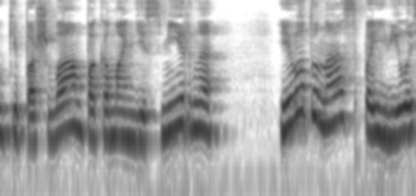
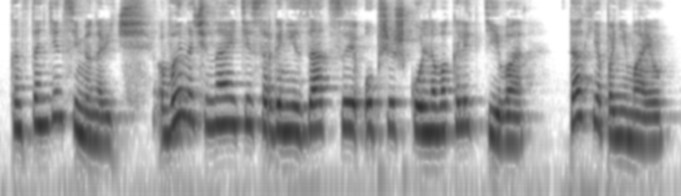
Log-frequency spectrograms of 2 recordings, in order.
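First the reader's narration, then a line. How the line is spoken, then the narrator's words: Plain question. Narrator (Russian): спросила Катя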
